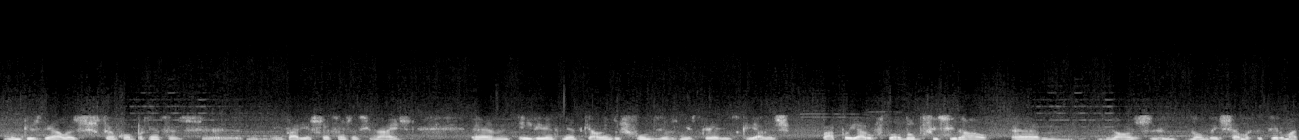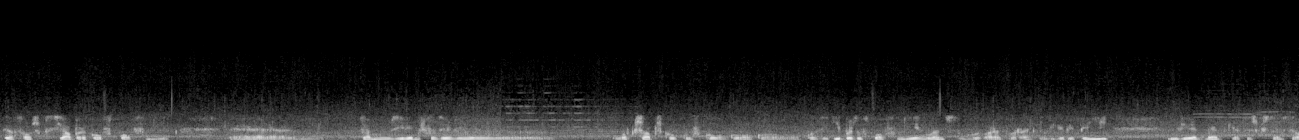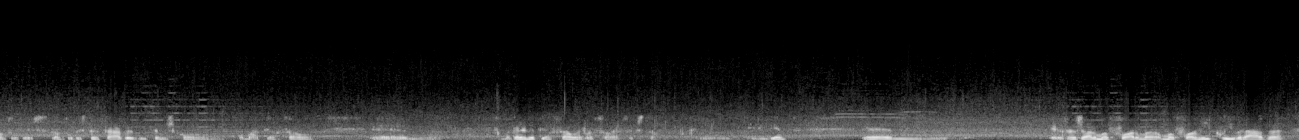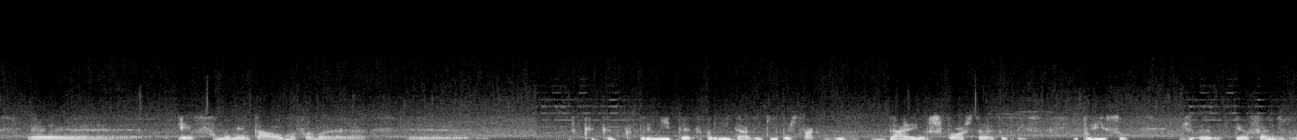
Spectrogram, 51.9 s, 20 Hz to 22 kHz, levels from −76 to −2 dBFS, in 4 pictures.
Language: Portuguese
